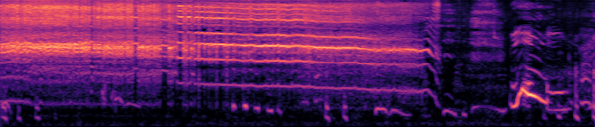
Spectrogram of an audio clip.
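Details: American bullfrog screaming while held in the hand: a loud, sustained, nasal wail with rich stacked harmonics for about four seconds, then breaking off into short bursts, with a person's voice between calls.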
